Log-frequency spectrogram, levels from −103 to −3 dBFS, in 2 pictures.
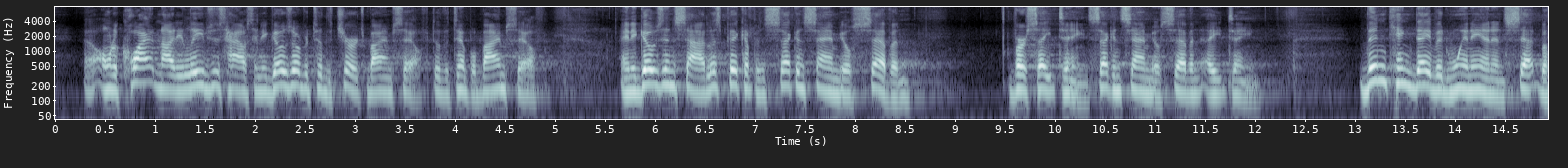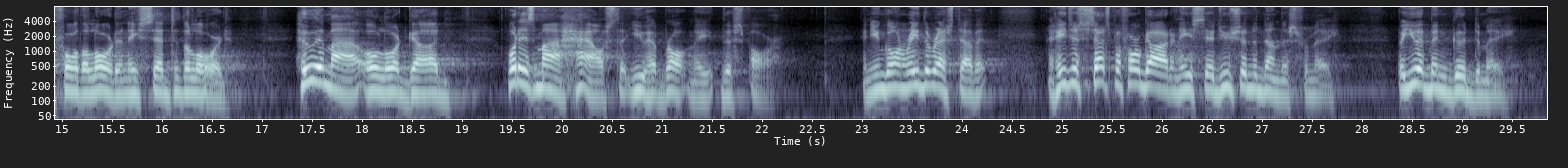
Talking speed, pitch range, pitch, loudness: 210 wpm, 140-185 Hz, 160 Hz, -24 LUFS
